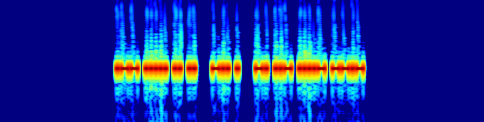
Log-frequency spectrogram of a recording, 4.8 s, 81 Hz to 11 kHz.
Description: Morse code, heard as a keyed tone, about 51 wpm, 700 Hz. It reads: W5II DE NU4Q
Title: USA Callsign DE Callsign - 4 Characters - 50wpm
